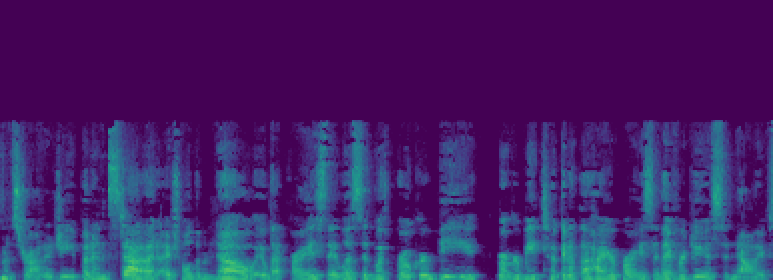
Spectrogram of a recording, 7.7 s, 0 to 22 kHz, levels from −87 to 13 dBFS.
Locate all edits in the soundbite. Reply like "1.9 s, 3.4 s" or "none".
2.7 s, 4.9 s, 6.6 s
